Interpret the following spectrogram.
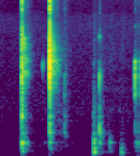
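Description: A handful of short, sharp clicks at uneven spacing, the two loudest in the first second.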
